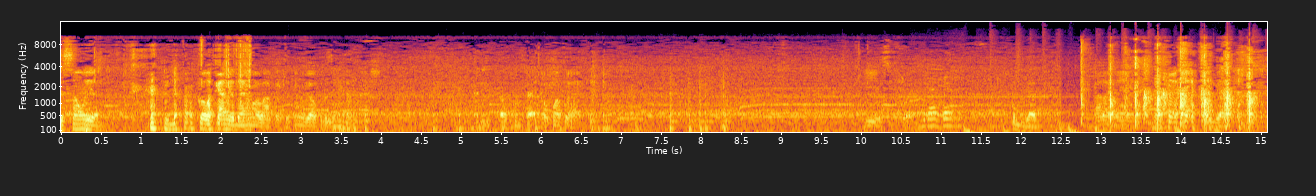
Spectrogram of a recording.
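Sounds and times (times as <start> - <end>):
faint indistinct voices: 0.0 - 15.0
soft music: 0.0 - 15.0.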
